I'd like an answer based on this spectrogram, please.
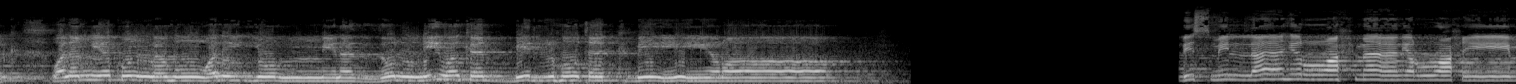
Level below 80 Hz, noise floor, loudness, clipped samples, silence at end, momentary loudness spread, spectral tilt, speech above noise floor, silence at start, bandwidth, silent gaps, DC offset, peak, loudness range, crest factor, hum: -52 dBFS; -43 dBFS; -18 LUFS; under 0.1%; 0 s; 10 LU; -6 dB/octave; 25 dB; 0 s; 12 kHz; 9.12-11.78 s; under 0.1%; -4 dBFS; 11 LU; 16 dB; none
